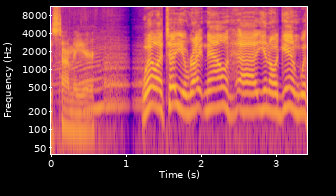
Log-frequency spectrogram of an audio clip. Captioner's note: cow mooing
